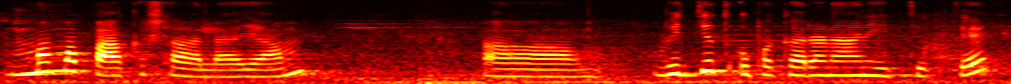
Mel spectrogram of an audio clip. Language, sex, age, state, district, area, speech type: Sanskrit, female, 30-45, Telangana, Hyderabad, urban, spontaneous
